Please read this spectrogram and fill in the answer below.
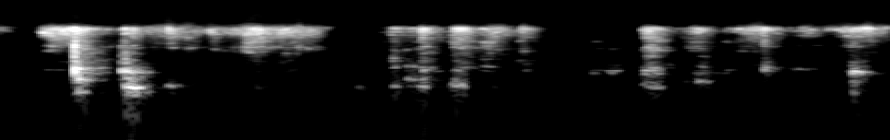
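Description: Paper cups and plastic straws being handled: short bursts of scraping and crinkling as a straw is pushed through holes punched near a paper cup's rim, with a couple of light knocks about half a second in.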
